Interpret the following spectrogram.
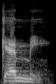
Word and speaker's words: Kermit: Which, by the way, Kermit, that's not a very Hispanic name, if I'm not correct. No, not at all. But they pronounce it Kemi. So they totally just skip over the IT part.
